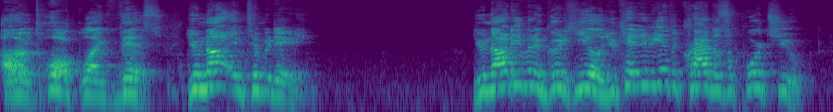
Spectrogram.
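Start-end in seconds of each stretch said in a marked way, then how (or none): 0.0-1.2 very slow, dragged-out delivery of every word. Mocking a wrestler's way of talking: Drew McIntyre impression. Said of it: "and he talk".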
